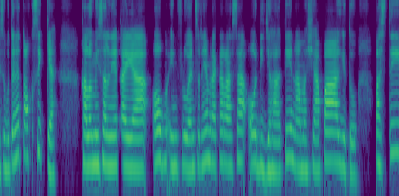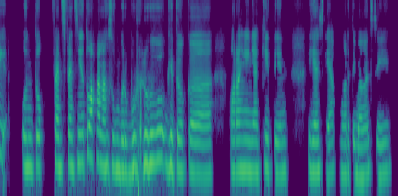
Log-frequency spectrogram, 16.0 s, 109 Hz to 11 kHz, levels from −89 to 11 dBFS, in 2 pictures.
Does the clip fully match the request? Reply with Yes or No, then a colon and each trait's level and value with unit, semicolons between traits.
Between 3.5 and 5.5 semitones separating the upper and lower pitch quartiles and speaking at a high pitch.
No: average, 2.7 semitones; high, 220 Hz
